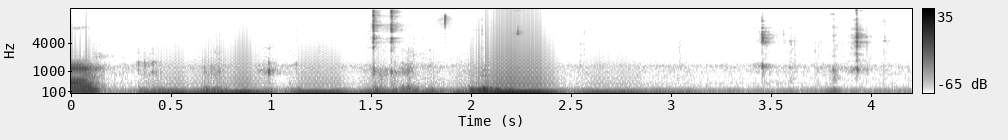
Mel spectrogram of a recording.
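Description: A few scattered computer keyboard keystrokes as a short word is typed, with a low thump about two seconds in.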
